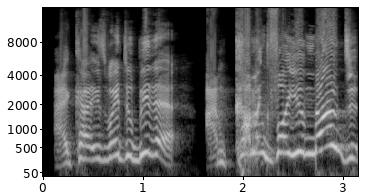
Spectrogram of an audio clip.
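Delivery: put-on French accent, very high, loud. Retelling a radio call with an artist, quoting his reply in a French accent. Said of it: "in his French accent".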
